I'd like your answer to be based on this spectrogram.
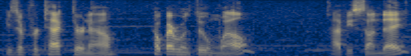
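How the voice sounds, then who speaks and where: A man's voice: mid-range voice, animated, moderate pace, a bit bright. Man, congested with a cold, rambling game stream chat, faint music behind. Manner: chatty, rambling, greets chat by name. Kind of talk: casual live-stream chat.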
